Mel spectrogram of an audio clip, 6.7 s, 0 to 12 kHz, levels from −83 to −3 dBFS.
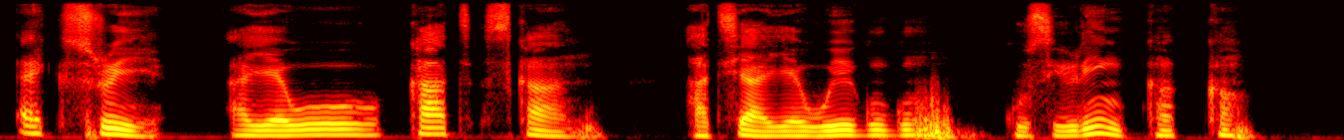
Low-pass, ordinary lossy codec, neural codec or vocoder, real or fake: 10.8 kHz; none; none; real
